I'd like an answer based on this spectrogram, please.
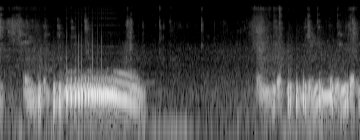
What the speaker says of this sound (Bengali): ভাই ছোটবেলায় কবুতরের ডাক শুনতাম বাক বাকুম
